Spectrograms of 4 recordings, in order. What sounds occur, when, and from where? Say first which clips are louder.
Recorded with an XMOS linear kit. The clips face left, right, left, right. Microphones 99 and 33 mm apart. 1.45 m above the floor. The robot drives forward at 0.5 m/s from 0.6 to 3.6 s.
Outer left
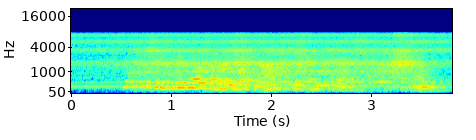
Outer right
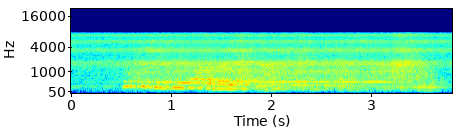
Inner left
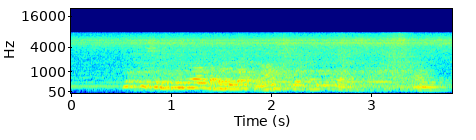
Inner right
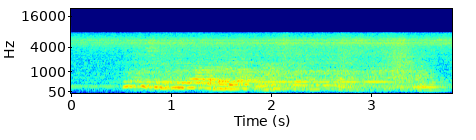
0.5 s a man speaking: outer right 1 dB, inner right 1 dB; 15° right (ahead or behind), 3 m; by 1.7 s 20° right (ahead or behind), 2.5 m
1.8 s a man speaking: even, inner right 1 dB; 35° left (ahead or behind), 1.2 m; by 3.7 s 20° left (ahead or behind), 2 m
